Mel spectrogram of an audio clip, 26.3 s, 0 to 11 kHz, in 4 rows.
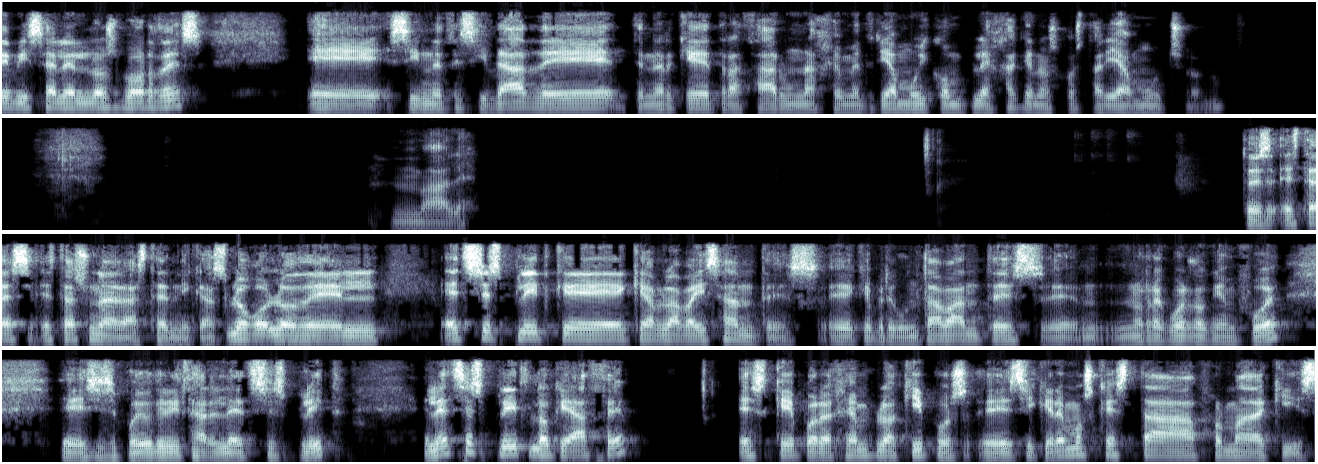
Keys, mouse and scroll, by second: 2.5 Tab, 5.7 shift+middle click, 6.3 middle click, 7.1 scroll down 2, 7.3 shift+middle click, 12.0 click, 12.1 click, 12.7 shift+middle click, 13.5 Tab, 14.1 scroll down 2, 15.5 shift+middle click, 15.5 scroll down 1, 16.9 right click, 17.2 Tab, 17.4 middle click, 17.8 ctrl+Tab, 18.7 right click, 18.9 shift+right click, 19.2 right click, 20.3 i, 21.4 e, 22.3 Tab, 22.8 shift+middle click, 23.3 middle click, 23.9 Tab, 24.9 middle click, 25.6-26.1 scroll up 4, 26.1 ctrl+Tab.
